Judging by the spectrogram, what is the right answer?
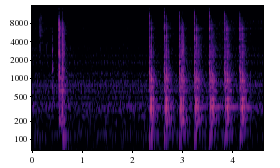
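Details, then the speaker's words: Vevor 5 kW diesel parking heater on kerosene and a 12 V battery, first-ever fuel priming. Heat set to level 4, fan blowing lightly. Quiet room, then seven crisp evenly spaced ticks about three a second as the dosing pump primes. Normal. "that sounded like fuel pump so that's the fuel pump priming it hope you guys can hear that"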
